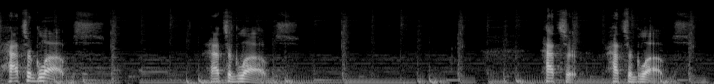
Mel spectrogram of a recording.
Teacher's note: it's a consonant connected to a vowel and we tie everything together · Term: linking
